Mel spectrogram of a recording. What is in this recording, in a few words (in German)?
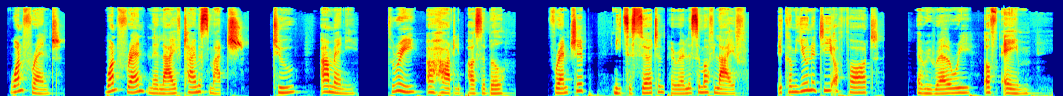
sprachprobe englisch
